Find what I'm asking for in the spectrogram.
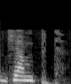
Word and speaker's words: jumped: El pasado simple sería jumped. Se pronuncia como una T, pero se escribe ed, o sea, J-U-M-P, ed.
